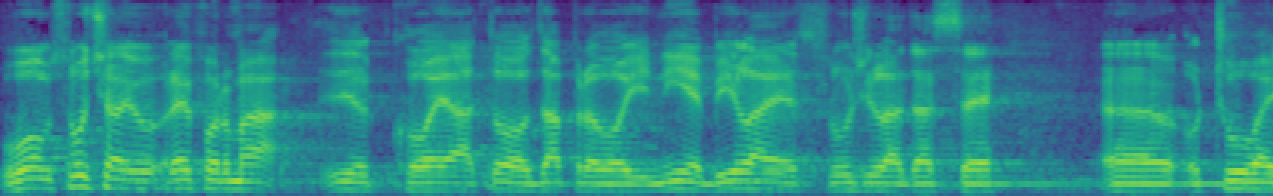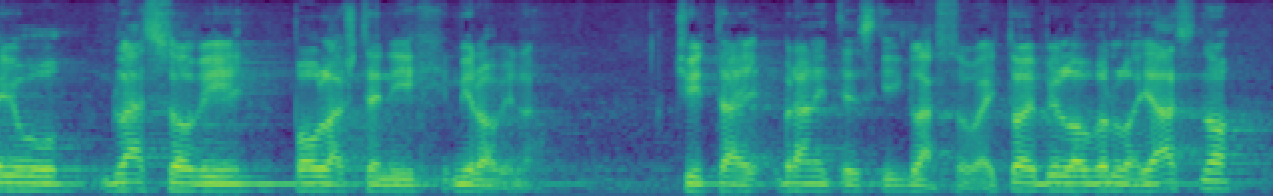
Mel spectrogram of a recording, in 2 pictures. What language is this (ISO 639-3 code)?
hrv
